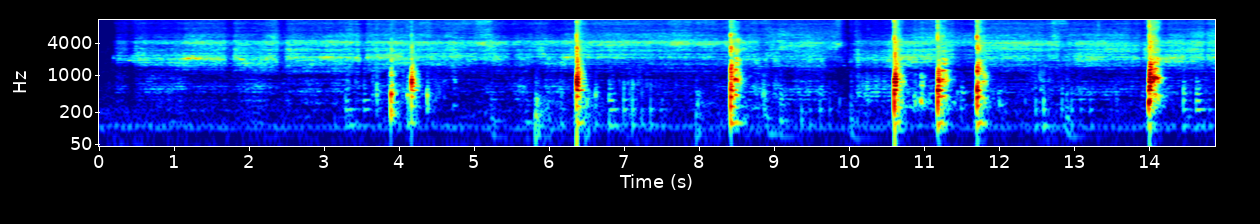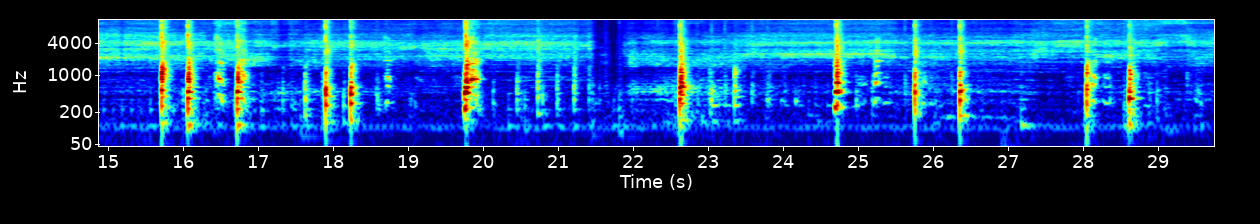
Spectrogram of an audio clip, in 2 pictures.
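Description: Baritone and tenor saxophones improvising with extended techniques: a steady airy hiss with a short break a little past two thirds of the way through, under irregular sharp percussive pops.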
